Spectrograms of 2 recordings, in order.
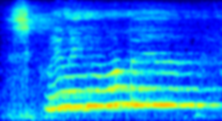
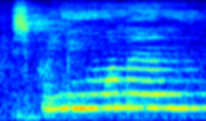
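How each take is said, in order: First: High, slow, distant wail; high drawn ghostly echo; distant eerie call. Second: High, slow, soft wail; soft high ghostly call; soft eerie call. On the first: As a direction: let it drift from far away. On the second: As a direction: float it like a ghost voice. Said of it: "narration, eerie". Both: Acted.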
